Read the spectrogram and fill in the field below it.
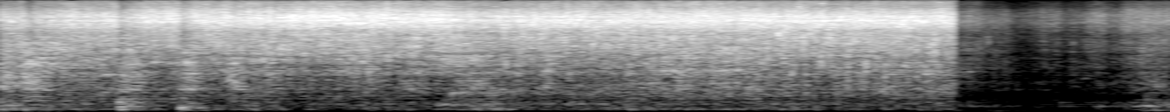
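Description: Water gushes loudly into a bucket.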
